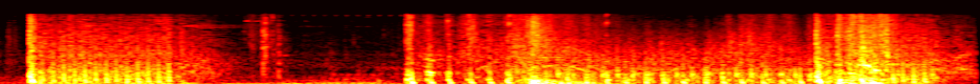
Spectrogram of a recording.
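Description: Rapid automatic gunfire bursts in the video game Apex Legends, loud and close, with dense repeated shots and a few sharp single cracks over about five seconds, no talking.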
